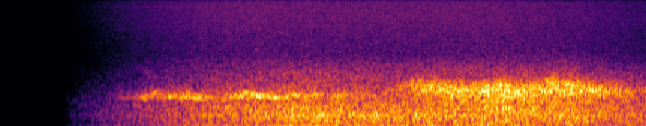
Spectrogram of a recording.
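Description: A rushing, rumbling whoosh sound effect for a TV network logo ident swells up from silence about half a second in, holds loud, and starts to fade near the end.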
